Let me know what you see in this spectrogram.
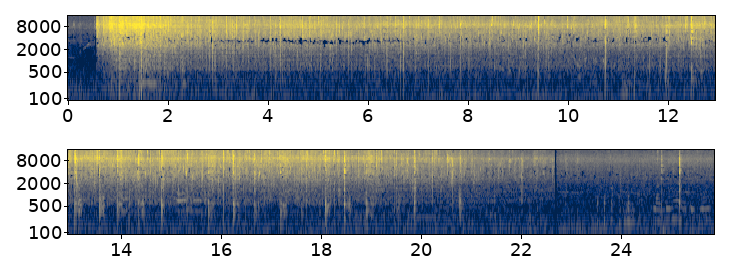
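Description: Chopped onions dropped into hot oil in a metal kadhai, sizzling loudly at once and then frying with a steady hiss, with scattered clicks of the ladle stirring in the pan. The sizzle slowly dies down and is much quieter near the end.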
